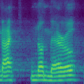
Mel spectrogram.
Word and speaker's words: McNamara: I'm here with a special guest, Micheal McNamara. How are you doing today? Hey, good pronunciation.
